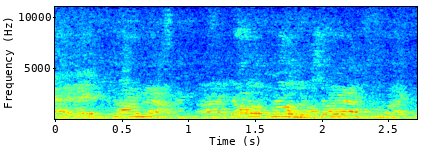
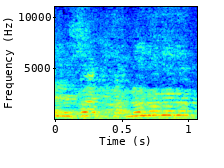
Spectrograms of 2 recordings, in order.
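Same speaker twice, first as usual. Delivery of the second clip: ordinary talk, nothing marked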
